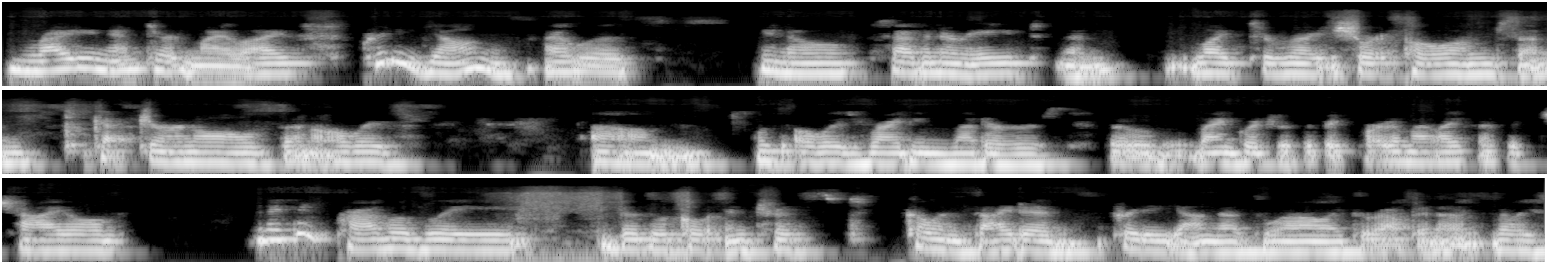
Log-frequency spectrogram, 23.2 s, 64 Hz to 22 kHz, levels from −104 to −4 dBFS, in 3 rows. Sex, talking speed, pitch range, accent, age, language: female, 150 wpm, 135-160 Hz, American, 40-59, English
